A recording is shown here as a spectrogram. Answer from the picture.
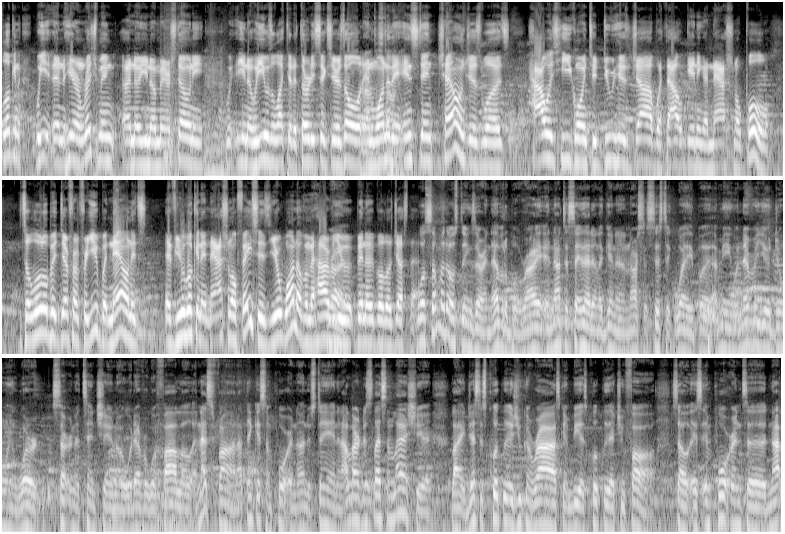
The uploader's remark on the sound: This podcast was recorded live at Brewer's Cafe on the southside of Richmond. Brewer's Cafe is a happening shop and we recorded in the middle of the action. We were not in a studio, so you will hear background noise and the hustle of the day.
